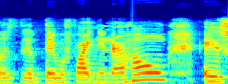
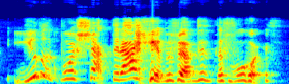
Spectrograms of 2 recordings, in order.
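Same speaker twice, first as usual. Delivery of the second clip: higher, louder, laughing through the quote; 4 semitones higher, 6 dB louder than usual. Real, not acted. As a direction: crack up while quoting someone. Retold quote, she breaks into laughter.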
